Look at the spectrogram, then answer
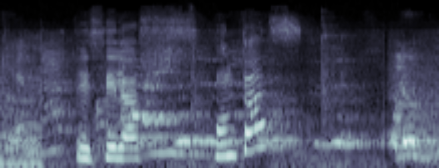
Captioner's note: in Spanish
